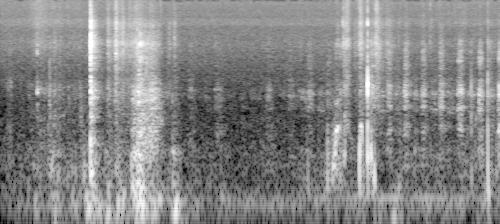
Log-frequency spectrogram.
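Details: A Border Collie on the couch, keen for the ball, gives breathy panting huffs in uneven bursts, stronger around one to three seconds and again near five, in a quiet indoor room.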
